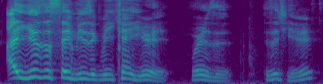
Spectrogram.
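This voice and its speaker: A man's voice: high-pitched, sing-song, fast talker. A man streaming, chatting casually and animatedly as he reacts to videos, swearing and laughing along.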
